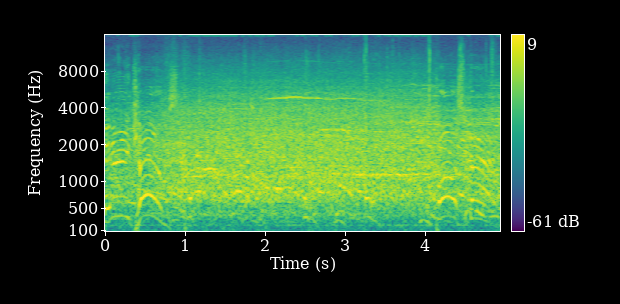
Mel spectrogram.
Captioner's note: crowd cheers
